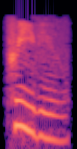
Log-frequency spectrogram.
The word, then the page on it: preview: ‘pri:,vju:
